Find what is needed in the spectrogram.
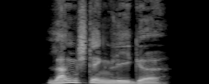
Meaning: inflection of langstänglig: 1. strong/mixed nominative/accusative feminine singular 2. strong nominative/accusative plural 3. weak nominative all-gender singular
- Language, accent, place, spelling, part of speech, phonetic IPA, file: German, Germany, Berlin, langstänglige, adjective, [ˈlaŋˌʃtɛŋlɪɡə], De-langstänglige.ogg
